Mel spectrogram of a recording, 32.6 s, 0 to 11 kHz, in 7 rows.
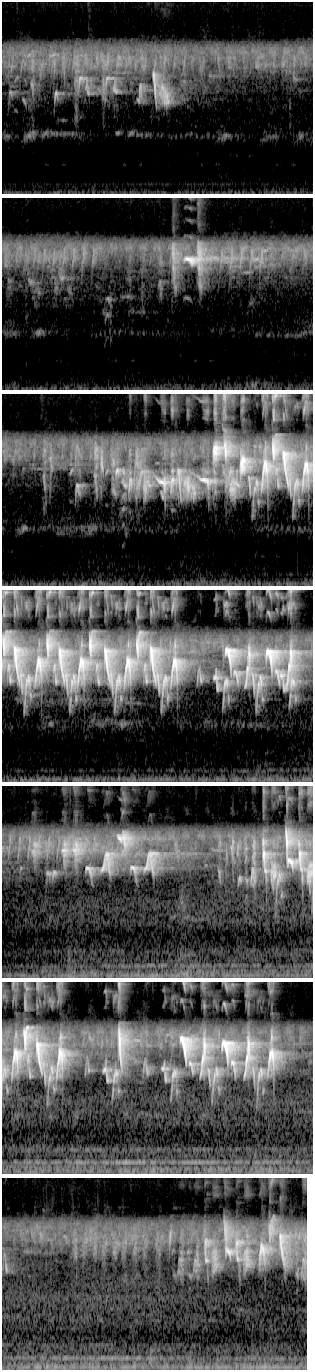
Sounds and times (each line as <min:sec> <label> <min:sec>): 0:09.5 Bird calls 0:32.5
